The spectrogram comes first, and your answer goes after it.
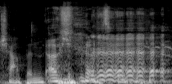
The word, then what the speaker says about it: Chopin: bear they marry things all have shown it's pronounced Chopin she happen you hear it I school I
